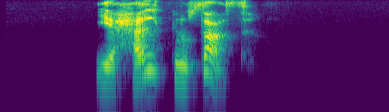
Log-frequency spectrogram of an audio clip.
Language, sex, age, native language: Icelandic, female, 30-39, Icelandic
